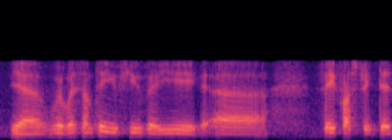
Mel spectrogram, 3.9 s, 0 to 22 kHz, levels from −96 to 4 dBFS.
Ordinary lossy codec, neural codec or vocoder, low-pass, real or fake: none; codec, 16 kHz, 0.4 kbps, LongCat-Audio-Codec; 3.6 kHz; fake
